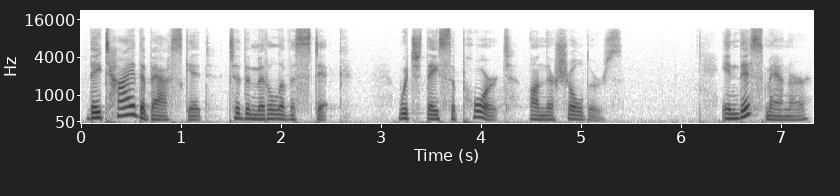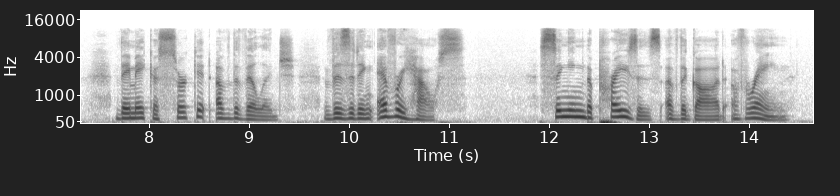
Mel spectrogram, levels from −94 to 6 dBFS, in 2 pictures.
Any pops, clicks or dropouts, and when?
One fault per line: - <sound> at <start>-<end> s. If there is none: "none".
none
